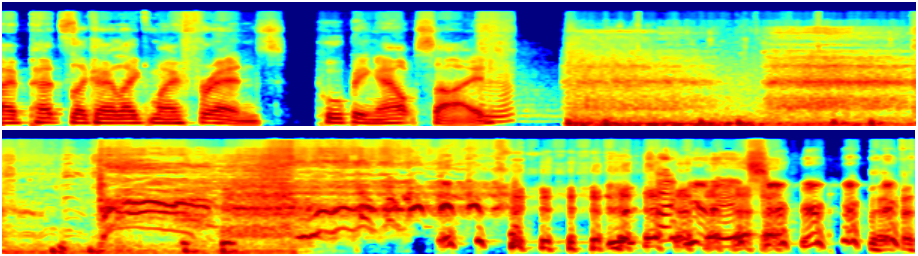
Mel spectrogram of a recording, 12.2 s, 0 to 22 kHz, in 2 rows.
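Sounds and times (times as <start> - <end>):
speech: 0.0 - 3.9, 9.5 - 12.1
strained gasps: 3.8 - 8.2
heavy ominous rasping breathing: 3.8 - 8.5
laughter: 6.3 - 12.1.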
